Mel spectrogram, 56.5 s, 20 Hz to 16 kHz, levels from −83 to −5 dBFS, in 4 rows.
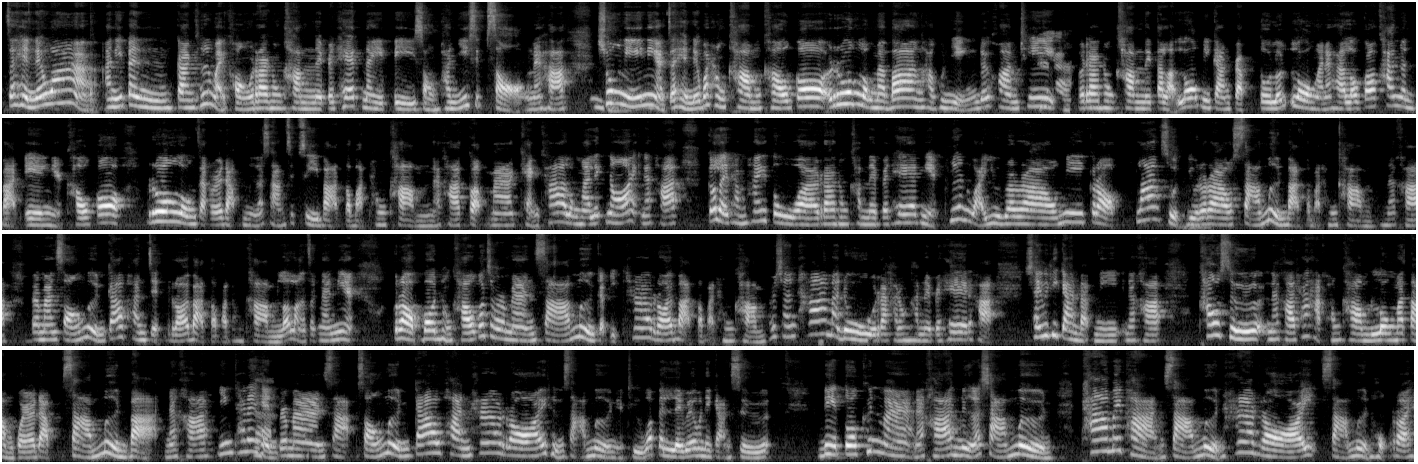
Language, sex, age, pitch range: Thai, female, 20-39, 205-285 Hz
